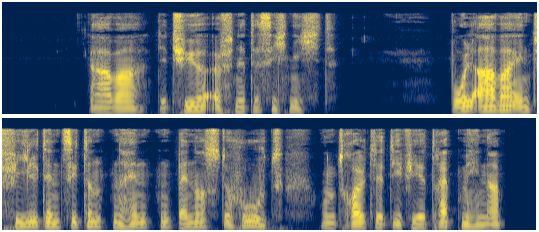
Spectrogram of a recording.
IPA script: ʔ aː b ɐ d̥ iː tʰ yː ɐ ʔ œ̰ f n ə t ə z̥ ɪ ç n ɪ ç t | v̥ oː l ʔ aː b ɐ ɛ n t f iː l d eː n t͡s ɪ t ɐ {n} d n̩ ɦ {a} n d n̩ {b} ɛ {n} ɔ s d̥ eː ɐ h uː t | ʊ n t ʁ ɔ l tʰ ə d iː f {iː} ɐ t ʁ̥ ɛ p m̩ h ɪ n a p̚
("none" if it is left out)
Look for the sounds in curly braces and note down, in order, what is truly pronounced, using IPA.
n, ɛ, b, n, iː

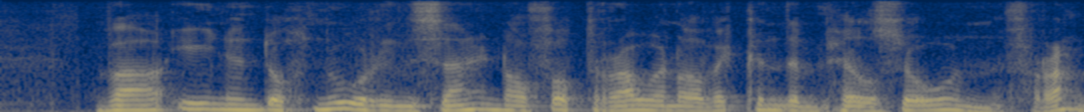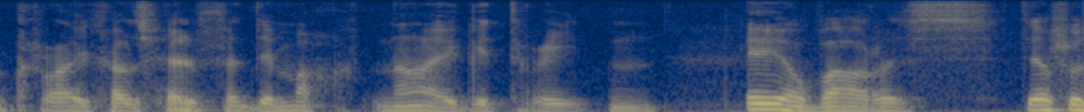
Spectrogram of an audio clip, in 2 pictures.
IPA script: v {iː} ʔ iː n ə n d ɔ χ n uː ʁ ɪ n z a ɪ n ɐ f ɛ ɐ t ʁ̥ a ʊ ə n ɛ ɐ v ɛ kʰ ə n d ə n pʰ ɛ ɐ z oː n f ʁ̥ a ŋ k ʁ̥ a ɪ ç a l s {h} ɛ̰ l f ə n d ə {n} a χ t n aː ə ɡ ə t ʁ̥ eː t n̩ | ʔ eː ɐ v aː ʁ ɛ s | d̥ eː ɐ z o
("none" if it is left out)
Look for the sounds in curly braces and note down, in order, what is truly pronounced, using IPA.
aː, h, m

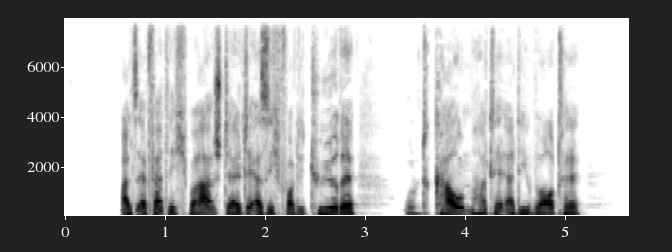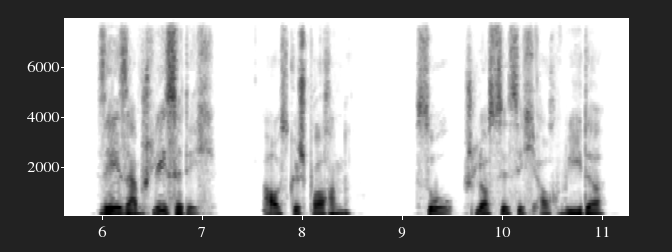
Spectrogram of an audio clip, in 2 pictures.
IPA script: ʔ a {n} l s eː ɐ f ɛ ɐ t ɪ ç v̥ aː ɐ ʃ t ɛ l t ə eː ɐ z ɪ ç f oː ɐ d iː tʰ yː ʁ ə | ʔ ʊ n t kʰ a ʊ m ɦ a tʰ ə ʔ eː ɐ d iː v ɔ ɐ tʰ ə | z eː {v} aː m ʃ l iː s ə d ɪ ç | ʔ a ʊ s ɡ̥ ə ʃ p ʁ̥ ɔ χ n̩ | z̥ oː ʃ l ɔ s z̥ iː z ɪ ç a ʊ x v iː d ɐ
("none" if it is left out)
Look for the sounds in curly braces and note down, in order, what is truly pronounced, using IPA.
none, z

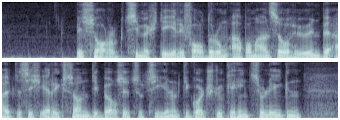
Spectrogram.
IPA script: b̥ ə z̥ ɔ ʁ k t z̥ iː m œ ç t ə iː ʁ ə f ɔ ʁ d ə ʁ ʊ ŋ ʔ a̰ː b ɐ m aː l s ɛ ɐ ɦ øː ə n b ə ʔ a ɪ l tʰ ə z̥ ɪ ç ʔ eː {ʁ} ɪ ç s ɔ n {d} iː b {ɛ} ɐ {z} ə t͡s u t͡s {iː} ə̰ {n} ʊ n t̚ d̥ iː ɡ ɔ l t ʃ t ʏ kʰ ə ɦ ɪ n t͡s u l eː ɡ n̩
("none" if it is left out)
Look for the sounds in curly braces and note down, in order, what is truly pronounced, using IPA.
ʁ, d, œ, z, iː, n

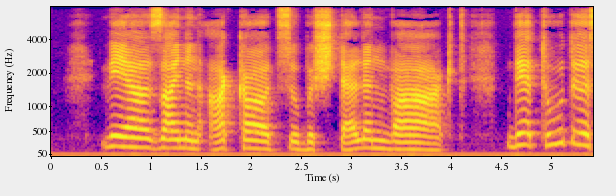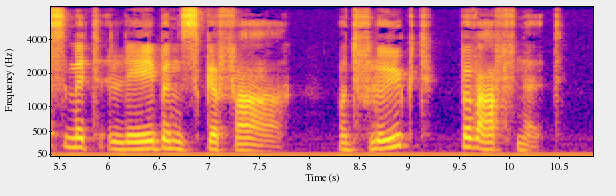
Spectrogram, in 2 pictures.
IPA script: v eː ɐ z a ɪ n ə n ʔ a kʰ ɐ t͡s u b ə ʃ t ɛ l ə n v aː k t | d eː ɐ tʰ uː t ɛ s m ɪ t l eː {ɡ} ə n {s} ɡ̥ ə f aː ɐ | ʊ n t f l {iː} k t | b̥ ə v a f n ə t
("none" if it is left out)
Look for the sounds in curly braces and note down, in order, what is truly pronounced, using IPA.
b, s, yː

